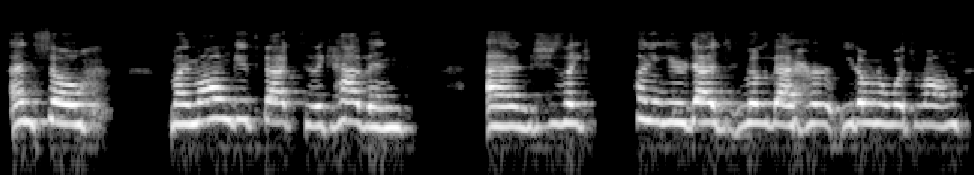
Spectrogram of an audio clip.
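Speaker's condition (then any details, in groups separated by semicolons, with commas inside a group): Cerebral palsy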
